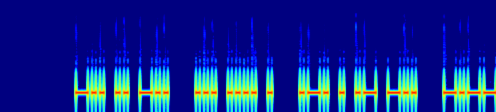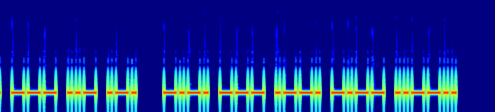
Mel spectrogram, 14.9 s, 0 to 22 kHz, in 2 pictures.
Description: Morse code, heard as a keyed tone, about 20 wpm, 700 Hz. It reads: DID SHE READ YOUR COPY?
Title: Sentences from Top 1400 Words 20wpm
